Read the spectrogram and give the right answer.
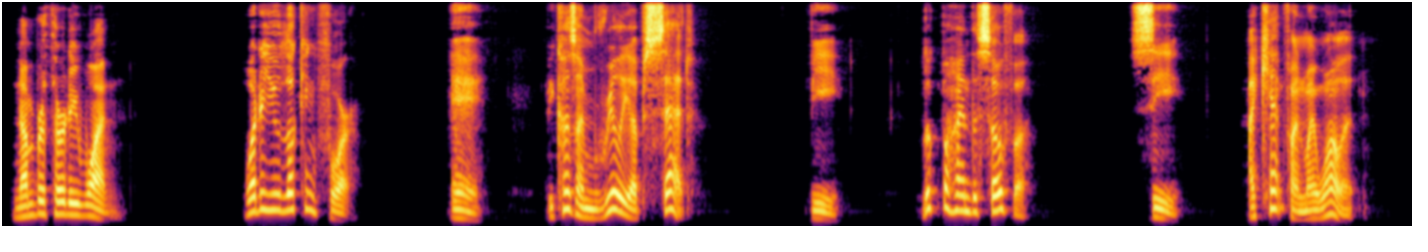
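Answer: C: I can't find my wallet.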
